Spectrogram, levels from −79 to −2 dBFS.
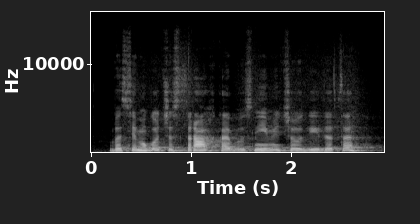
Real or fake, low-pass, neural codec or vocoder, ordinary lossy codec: real; 14.4 kHz; none; none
